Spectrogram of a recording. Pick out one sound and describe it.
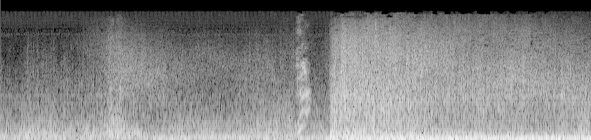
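Flames roar from an explosion.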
